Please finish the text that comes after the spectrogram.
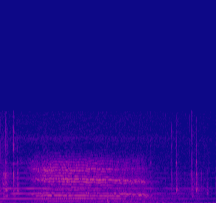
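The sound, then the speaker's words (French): A goat lets out one long, drawn-out bleat, wavering and plaintive, fairly clear, then trails off into faint background noise. “C'était pitié de la voir tout le jour sur sa longe, la tête tournée du côté de la montagne, la narine ouverte, en faisant Mais tristement.”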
